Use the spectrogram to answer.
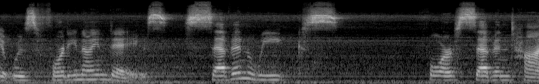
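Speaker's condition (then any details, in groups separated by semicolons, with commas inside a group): No condition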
